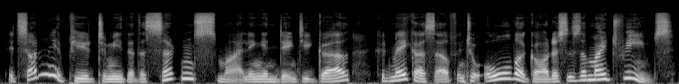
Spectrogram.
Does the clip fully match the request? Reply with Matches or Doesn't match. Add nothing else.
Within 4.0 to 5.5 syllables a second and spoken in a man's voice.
Matches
